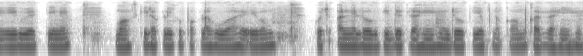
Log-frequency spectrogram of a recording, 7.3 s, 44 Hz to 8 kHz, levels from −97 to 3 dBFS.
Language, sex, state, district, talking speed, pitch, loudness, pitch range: Hindi, male, Bihar, Purnia, 205 wpm, 115 Hz, -40 LUFS, 110-115 Hz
